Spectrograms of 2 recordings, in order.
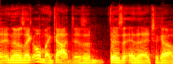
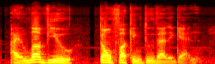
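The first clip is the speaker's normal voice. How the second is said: put-on stern, firm delivery. Retelling how two companions sounded when they scolded: imitating a stern but firm tone. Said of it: "a stern but firm".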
